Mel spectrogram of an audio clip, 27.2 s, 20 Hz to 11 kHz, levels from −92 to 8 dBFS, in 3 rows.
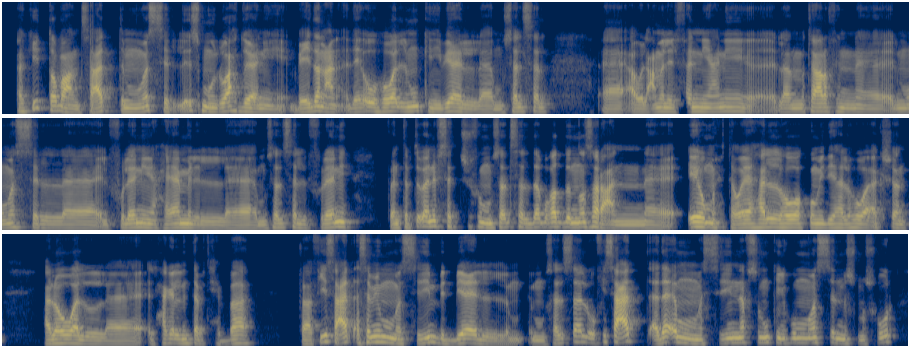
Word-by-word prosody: أكيد 160 - -6
طبعًا، 100 -9 +4
ساعات 90 - +1
الممثل 105 0 -2
اسمه 115 - -1
لوحده، 120 0 +3
يعني 95 -3 0
بعيدًا 115 +5 +2
عن 105 -1 +4
أدائه 110 +2 -5
هو 120 +1 +3
اللي 120 -1 -1
ممكن 130 -4 -1
يبيع 115 +4 +3
ال 100 -4 -3
المسلسل، 110 +6 -4 0.5
آآ 95 -1 -3
أو 100 - -1
العمل 115 +3 0
الفني 115 +1 -2
يعني، 120 +1 -2 0.3
لمّا 105 +1 -3
تعرف 120 +1 +4
إن 105 -2 -3
الممثل 105 +2 -4 0.3
الفلاني 115 +2 -1
هيعمل 115 +1 +1
ال 95 -1 -5
المسلسل 95 +6 -4
الفلاني 120 +7 0 0.3
فأنت 110 0 -3
بتبقى 145 - +1
نفسك 150 -2 -1
تشوف 135 0 -12
المسلسل 120 0 -1
ده 125 - +2
بغض 135 +1 +2
النظر 130 +2 +4
عن 100 0 +1 0.4
إيه 140 - +9
هو - - +7
محتواه، 115 -2 +2
هل 115 +1 +3
هو 115 0 +5
كوميدي، 115 -1 -1
هل 110 0 -1
هو 115 -1 +1
أكشن؟ - - -4 0.4
هل 110 - +3
هو 120 0 +5
ال 105 -3 -3 0.4
الحاجة 125 0 -2
اللي 120 -1 -1
أنت 120 - -2
بتحبها؟ 115 +4 -3 0.4
ففي 105 +9 -1
ساعات 175 - +5
أسامي 155 +1 +1
ممثلين 135 0 0
بتبيع 125 +2 +3
ال 105 -5 -5 0.2
المسلسل، 120 +10 -4
وفي 135 +5 -5
ساعات - - +7
أداء - - +4
الممثلين 125 -1 -1
نفسه، 145 0 -1
ممكن 145 -2 -1
يكون 135 +1 -3
ممثل 145 0 -2
مش 120 -1 -8
مشهور 140 +10 -6
115 Hz, 160 wpm, -24 LUFS, 105-125 Hz, 0.5 s, إيه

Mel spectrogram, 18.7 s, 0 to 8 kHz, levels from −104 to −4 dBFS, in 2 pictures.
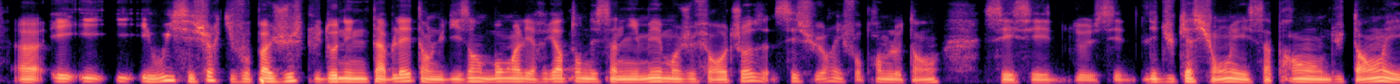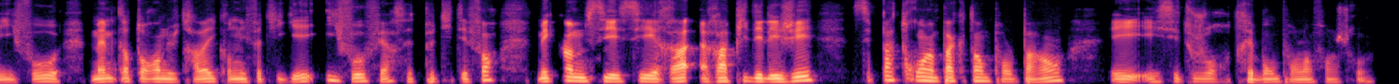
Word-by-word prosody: heu, 95 - +1
et 110 +1 -1
et 100 - -8 0.2
et 105 - -1
oui 135 +7 +2
c'est 145 - -3
sûr 145 -1 0
qu'il 100 - -11
faut 100 -1 -5
pas 110 - +5
juste 120 +6 -1
lui 100 - -7
donner 105 0 +4
une 100 -1 +2
tablette 110 +5 +1
en - - +1
lui 90 -1 -1
disant: 100 +4 -2
«Bon 105 +2 0
allez 100 -2 0
regarde 100 +2 -2
ton 110 - -3
dessin 100 -1 -1
animé, 95 +5 +2
moi 100 -2 +1
je 95 - -7
vais - - -9
faire 90 - -4
autre 90 - -1
chose». 125 +1 -3
C'est 115 - -8
sûr, 100 +1 -8
il - - -7
faut - - -10
prendre 95 -2 -5
le 85 - -3
temps. 85 +4 -5 0.3
C'est 85 - -3
c'est 85 0 -6
de 80 -1 -5
c'est 85 - -10
de - - -19
l'éducation 100 0 -1
et 95 -3 +2
ça - - -5
prend 95 -2 0
du 90 +1 -8
temps 115 +5 +2
et 105 - +3
il 85 0 -2
faut 105 +1 -1 0.2
même 105 +1 +4
quand 110 -1 -2
on - - +4
rentre 100 0 +3
du 95 - 0
travail, 100 +2 +1
qu'on 95 - -2
est 100 - +3
fatigué, 100 +3 -3
il 145 -3 0
faut 115 0 +3
faire 105 0 -4
cet - - -10
petit - - -8
effort, - - +1 0.3
mais 110 - +6
comme 125 +1 +5
c'est 115 -2 +4
c'est 110 0 +2
ra 115 +3 +6
rapide 115 0 +3
et - - +9
léger, 125 +9 +6 0.2
c'est - - -15
pas 150 - +2
trop 140 -2 +2
impactant 120 0 +4
pour 95 - -4
le - - -12
parent 105 +9 +1 0.3
et 95 0 +1
et 95 - -6
c'est - - -7
toujours 100 -3 -7
très - - -1
bon 95 0 -2
pour 90 -1 -6
l'enfant, 90 0 -4
je - - -12
trouve. - - -12
100 Hz, 295 wpm, -25 LUFS, 95-115 Hz, 0.3 s, et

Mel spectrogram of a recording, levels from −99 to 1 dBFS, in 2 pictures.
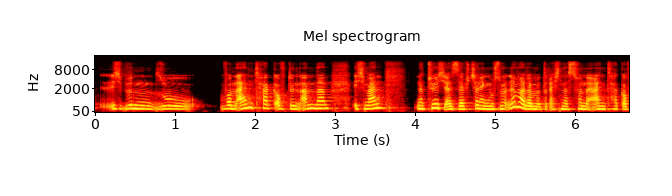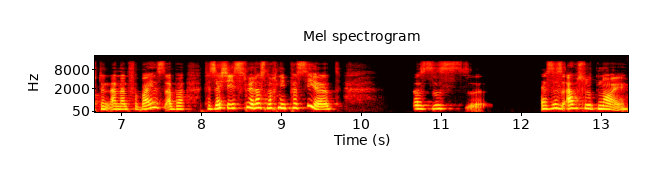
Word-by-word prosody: Ich 250 - -6
bin 240 -3 +1
so 225 - -4 0.3
von 245 +1 +1
einem 300 +6 +5
Tag 285 -3 -1
auf 225 - -3
den 230 -2 -1
anderen 260 +2 +3 0.3
ich 235 0 -4
meine, 255 +6 +4 0.4
natürlich, 230 +2 +2
als 200 +1 +1
Selbstständige 215 +1 +1
muss 205 +1 -2
man 230 - 0
immer 335 -3 +6
damit 200 -1 0
rechnen, 205 +2 -3
dass 205 0 -3
es - - -8
von 215 -2 0
einem 215 +2 +1
Tag 215 -1 -7
auf 195 0 -3
den 210 - -4
anderen 200 0 -1
vorbei 205 +6 0
ist, 330 0 -3
aber 215 +2 -2 0.2
tatsächlich 260 +5 +2
ist 285 +2 -5
mir 295 - +7
das 305 0 +3
noch 285 +1 0
nie 305 -3 +5
passiert. 290 - 0 0.9
Das 240 0 -3
ist, 250 +2 -7
äh - - -9 0.7
es 235 0 -2
ist 275 -1 0
absolut 260 0 +2
neu. 215 -1 0
240 Hz, 200 wpm, -22 LUFS, 215-275 Hz, 0.9 s, mir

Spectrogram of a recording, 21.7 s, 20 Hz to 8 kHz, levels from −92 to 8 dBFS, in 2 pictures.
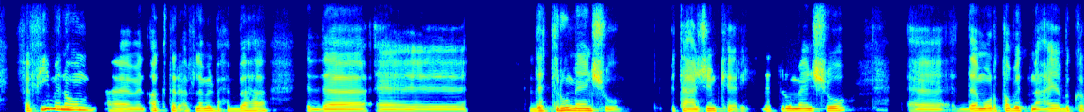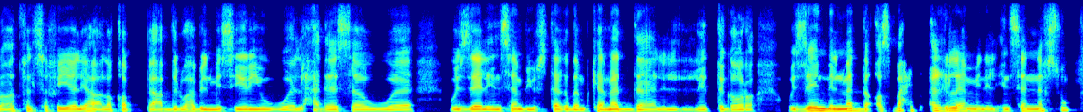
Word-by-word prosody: ففي 265 +6 +5
منهم 195 -9 +6
أ 120 -3 -2
من 115 0 -2
أكتر 145 -2 -2
الأفلام 130 +1 -3
اللي 135 - +1
باحبها 130 +2 -4 0.4
the 115 +1 +1
آآ، 110 +1 -4 0.7
the 125 - +4
true 155 +7 +6
man 150 -1 +7
show 105 -2 -3 0.5
بتاع 120 -2 -1
جيم 130 +5 +2
كاري 125 -7 -7
the - - -5
true 140 +4 +1
man 140 0 +6
show 150 +4 +3 0.6
آآ، 110 -1 -4
ده 120 +3 -1
مرتبط 135 0 +2
معايا 120 +4 +1
بقراءات 120 -1 -5
فلسفية 120 0 -1
ليها 115 +1 +1
علاقة 110 +2 -4
بعبد 105 +2 -4
الوهاب 110 +2 -3
المسيري 105 +1 +1
والحداثة 105 +1 -4
و 105 -1 -3 0.4
وإزاي 110 +2 +2
الإنسان 110 +1 +1
بيُستخدَم 105 -1 -1
كمادة 105 -2 0
لل 100 -1 -5
للتجارة، 105 0 -3 0.3
وإزاي 110 +5 +3
إن 135 -2 +7
المادة 120 0 +4
أصبحت 145 0 -6 0.2
أغلى 130 -1 +1
من 120 -3 -2
الإنسان 115 +1 -3
نفسه. 140 +7 -4
115 Hz, 135 wpm, -24 LUFS, 105-130 Hz, 0.7 s, man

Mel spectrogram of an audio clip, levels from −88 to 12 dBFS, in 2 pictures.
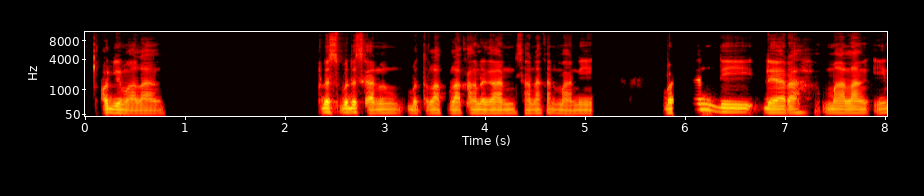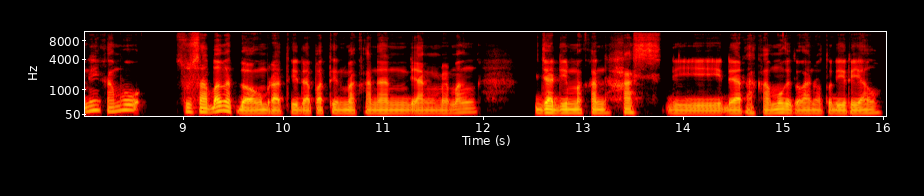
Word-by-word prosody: Oh 100 - +4
di 95 -1 +4
Malang. 80 -2 -1 1.6
Pedes-pedes 105 +1 +5
kan, 85 - +4 0.3
bertolak 90 0 -2
belakang 90 +1 +1
dengan 85 -1 +3
sana 85 0 -3
kan 90 -1 -6
mani. 80 0 -2 0.7
Berarti 100 +1 +1
kan 180 0 +2
di 110 -2 +4 0.2
daerah 95 -1 +5 0.2
Malang 95 -1 +2
ini 125 +11 -3
kamu 155 +5 -3 0.3
susah 120 -1 -1
banget 140 0 +4
dong 80 +2 +2
berarti 80 - -1
dapatin 85 - -2
makanan 80 0 -2
yang 80 0 -1
memang 90 +7 -4 0.6
jadi 90 - +4
makan 90 -1 0
khas 95 +2 -3
di 75 -2 -3
daerah 80 +1 +1
kamu 90 +3 0
gitu - - -5
kan 80 +1 -3
waktu 80 0 -6
di 80 - +1
Riau? 85 +3 -3
90 Hz, 140 wpm, -26 LUFS, 80-95 Hz, 1.6 s, Pedes-pedes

